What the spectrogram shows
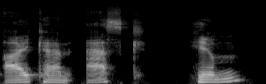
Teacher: native speakers don't always pronounce the letter H when we speak quickly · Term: disappearing H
